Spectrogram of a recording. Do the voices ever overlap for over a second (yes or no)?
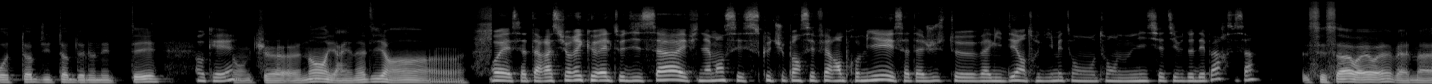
no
